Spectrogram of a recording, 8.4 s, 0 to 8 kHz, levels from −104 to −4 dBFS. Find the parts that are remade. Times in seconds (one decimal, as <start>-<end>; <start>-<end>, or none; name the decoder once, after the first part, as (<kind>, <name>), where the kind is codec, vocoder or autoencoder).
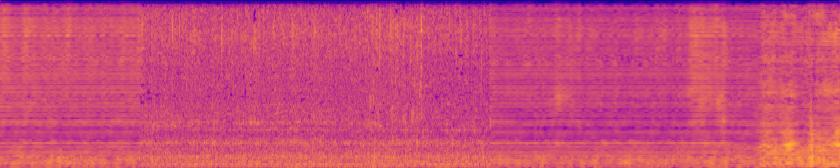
0.0-1.4 (vocoder, HiFi-GAN); 4.9-8.4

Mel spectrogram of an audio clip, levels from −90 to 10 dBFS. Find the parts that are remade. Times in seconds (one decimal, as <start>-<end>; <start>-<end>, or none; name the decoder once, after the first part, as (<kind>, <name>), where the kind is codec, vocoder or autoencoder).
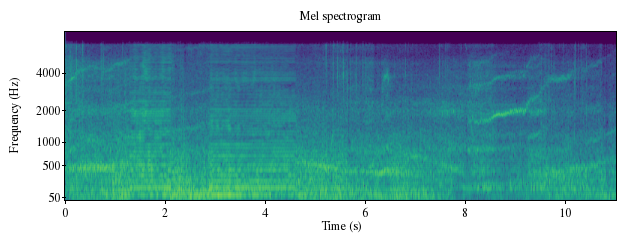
1.3-2.1 (vocoder, HiFi-GAN); 2.9-4.6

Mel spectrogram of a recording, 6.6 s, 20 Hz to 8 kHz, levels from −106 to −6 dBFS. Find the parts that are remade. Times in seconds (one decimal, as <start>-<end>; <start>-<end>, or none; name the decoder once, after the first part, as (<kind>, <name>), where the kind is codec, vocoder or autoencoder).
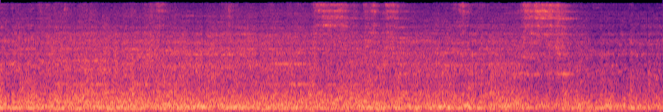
0.0-0.5 (vocoder, HiFi-GAN); 4.5-4.9; 5.9-6.6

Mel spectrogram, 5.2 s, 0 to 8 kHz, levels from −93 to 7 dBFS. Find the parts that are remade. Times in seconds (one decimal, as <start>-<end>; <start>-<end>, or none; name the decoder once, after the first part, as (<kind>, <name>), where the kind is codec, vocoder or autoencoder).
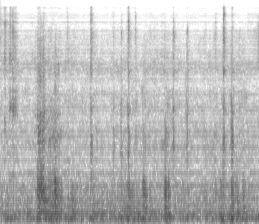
0.0-5.2 (vocoder, HiFi-GAN)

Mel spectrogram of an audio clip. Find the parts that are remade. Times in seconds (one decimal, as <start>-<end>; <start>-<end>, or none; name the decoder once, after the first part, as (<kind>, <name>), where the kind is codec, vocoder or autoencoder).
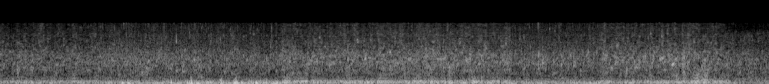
0.0-1.0 (vocoder, HiFi-GAN); 2.8-5.1; 6.0-7.3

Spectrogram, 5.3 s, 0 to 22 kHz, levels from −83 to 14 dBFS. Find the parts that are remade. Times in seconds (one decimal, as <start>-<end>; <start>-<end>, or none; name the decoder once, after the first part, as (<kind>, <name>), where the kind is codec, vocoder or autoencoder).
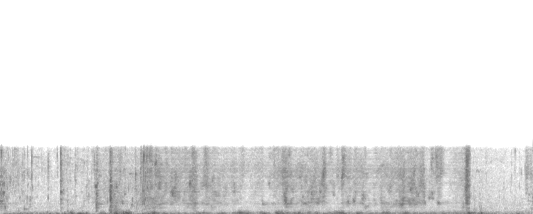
1.5-4.7 (vocoder, HiFi-GAN)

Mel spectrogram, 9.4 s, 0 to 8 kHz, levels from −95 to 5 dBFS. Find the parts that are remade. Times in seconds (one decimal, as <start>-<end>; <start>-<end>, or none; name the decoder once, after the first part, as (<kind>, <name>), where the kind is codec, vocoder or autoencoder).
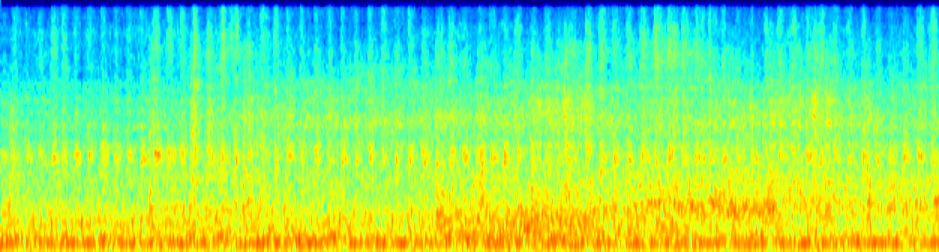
none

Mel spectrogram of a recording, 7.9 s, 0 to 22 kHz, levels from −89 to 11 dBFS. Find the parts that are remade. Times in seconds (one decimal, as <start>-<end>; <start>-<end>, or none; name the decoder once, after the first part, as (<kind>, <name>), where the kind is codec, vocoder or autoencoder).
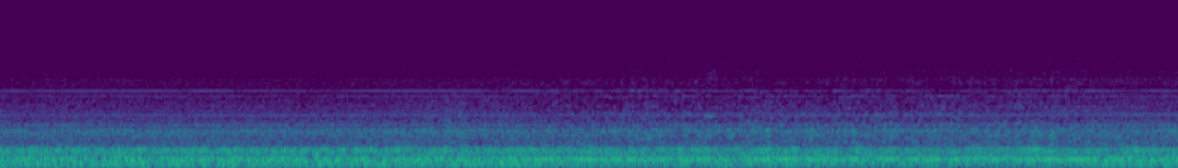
3.6-7.3 (vocoder, HiFi-GAN)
